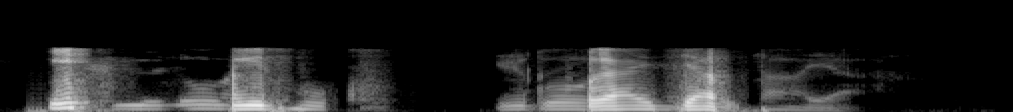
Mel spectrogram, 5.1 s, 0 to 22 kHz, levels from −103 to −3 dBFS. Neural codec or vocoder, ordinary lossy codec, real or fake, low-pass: none; AAC, 24 kbps; real; 3.6 kHz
